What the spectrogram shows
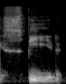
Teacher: that s kind of weakens the p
